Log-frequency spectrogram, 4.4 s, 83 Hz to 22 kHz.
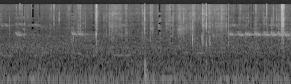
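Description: Faint handling sounds: a few small clicks and rustles as gloved hands work a cut-open 18650 cell can and wire cutters, over a low steady hum.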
